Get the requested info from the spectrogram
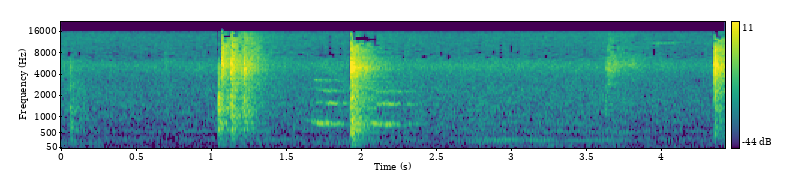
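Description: Two sharp knocks about a second apart against a small stainless-steel bowl as an egg is handled in it. The second knock leaves a short metallic ring.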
